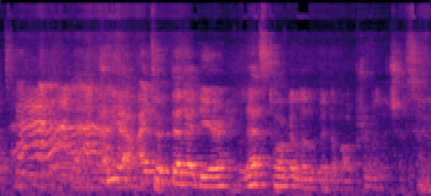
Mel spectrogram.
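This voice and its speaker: Male voice with a German accent, fairly high in pitch, at a moderate pace with audible room echo. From Germany. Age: middle-aged. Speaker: stand-up comedian. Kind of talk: stand-up. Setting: stage with audience. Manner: halting.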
